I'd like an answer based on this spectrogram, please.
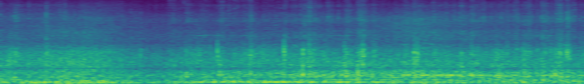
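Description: City street traffic rumbling steadily, with a run of rapid clicks and ticks from about two seconds in.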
